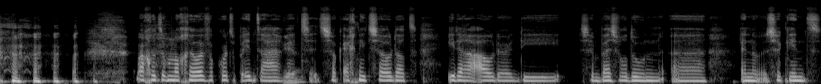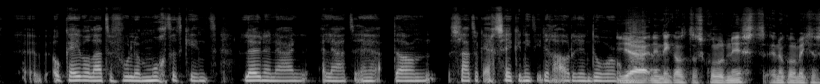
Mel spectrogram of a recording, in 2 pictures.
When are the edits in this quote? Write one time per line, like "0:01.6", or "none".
0:12.0
0:14.4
